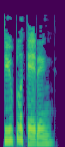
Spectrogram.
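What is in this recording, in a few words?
"duplicating", British English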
